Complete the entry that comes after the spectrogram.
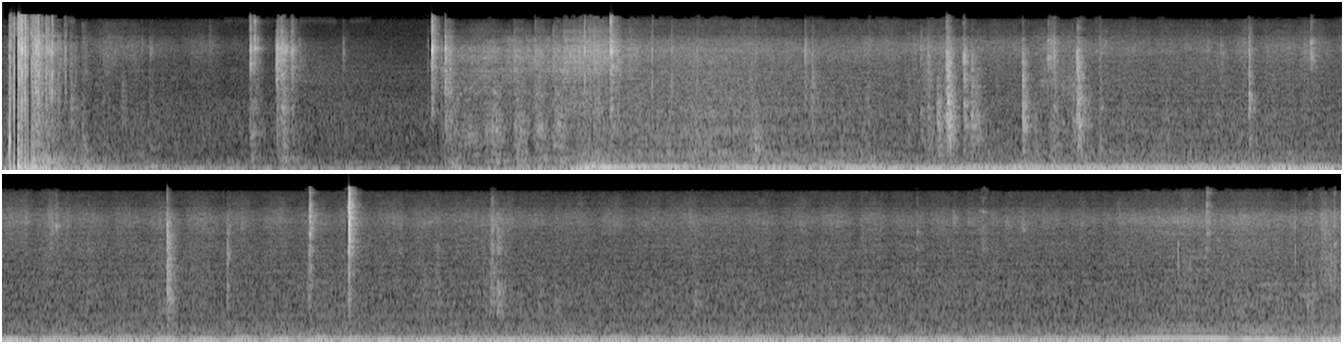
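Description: A BMW car's engine starting about four seconds in, then running steadily with a low rumble. There is a sharp knock at the very start.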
